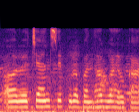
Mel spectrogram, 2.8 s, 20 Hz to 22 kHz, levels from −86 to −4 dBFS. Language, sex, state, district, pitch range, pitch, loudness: Hindi, female, Chhattisgarh, Raipur, 200-210 Hz, 205 Hz, -14 LUFS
